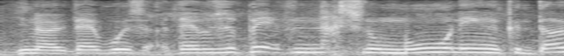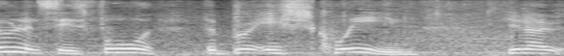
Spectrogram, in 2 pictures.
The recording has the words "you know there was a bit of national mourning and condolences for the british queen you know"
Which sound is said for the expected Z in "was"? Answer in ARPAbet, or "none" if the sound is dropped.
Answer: Z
